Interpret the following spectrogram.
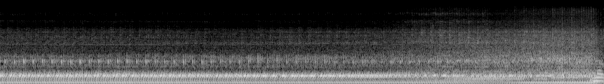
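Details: Turbo 1.8 20v petrol engine with the exhaust refitted: steady idle with a light, fairly quick tick and slight speed wander, no knocks; the tick and fluctuations are considered normal and the engine sounds healthy.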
